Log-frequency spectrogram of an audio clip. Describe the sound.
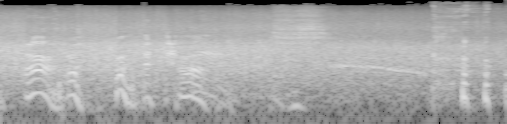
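An audience applauds steadily throughout, a dense crackle of clapping hands, while voices rise and fall over it in brief sung or cheering phrases.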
